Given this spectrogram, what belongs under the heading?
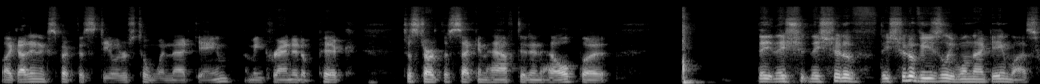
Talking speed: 215 wpm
